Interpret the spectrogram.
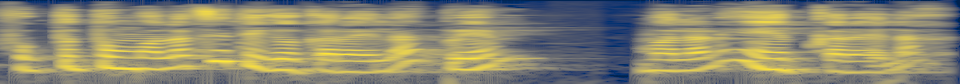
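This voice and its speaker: A bashful young wife who teases back playfully, as a woman storyteller puts her on. Her voice sits a little higher than the plain narration. The manner is light, coy and affectionate. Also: big pitch swings, quick pace, dark tone, exaggerated voice. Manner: bashful and teasing.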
